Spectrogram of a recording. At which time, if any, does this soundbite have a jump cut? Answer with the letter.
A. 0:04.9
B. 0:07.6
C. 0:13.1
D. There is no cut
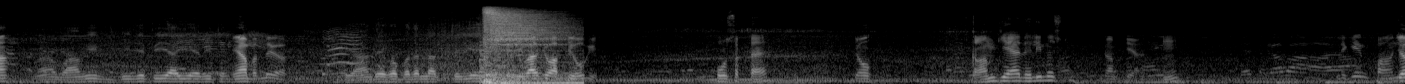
A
